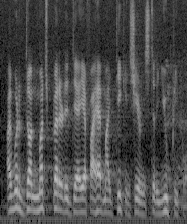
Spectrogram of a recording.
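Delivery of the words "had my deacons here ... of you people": ordinary talk, nothing marked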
